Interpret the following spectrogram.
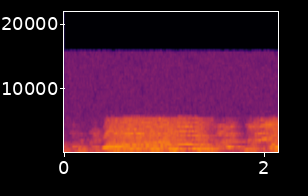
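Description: A child crying and wailing in long high-pitched cries, one starting about half a second in and another near the end.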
